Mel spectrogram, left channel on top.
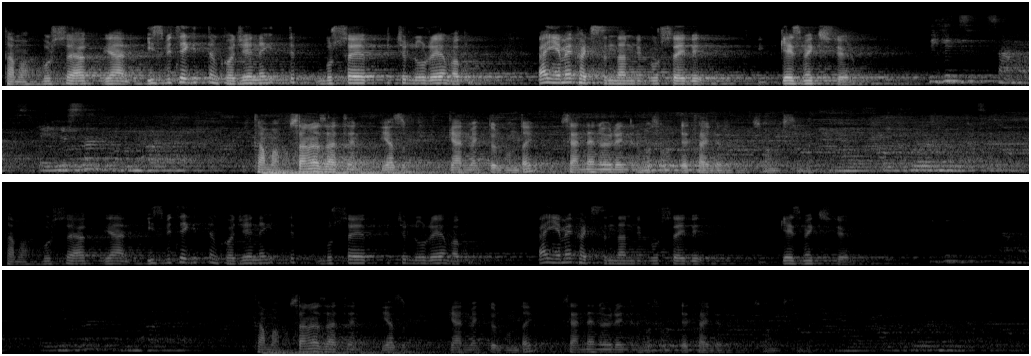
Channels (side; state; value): right; quieter; 19.9 dB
